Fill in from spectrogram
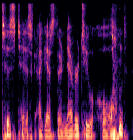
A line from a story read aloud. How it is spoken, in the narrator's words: the cab driver looks at him in judgment and mutters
